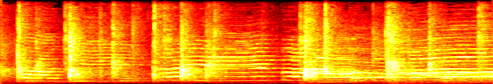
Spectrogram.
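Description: Hands clapping in a quick steady rhythm, about four to five claps a second, in time with a singing voice.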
